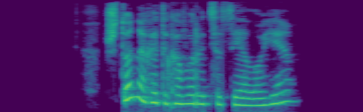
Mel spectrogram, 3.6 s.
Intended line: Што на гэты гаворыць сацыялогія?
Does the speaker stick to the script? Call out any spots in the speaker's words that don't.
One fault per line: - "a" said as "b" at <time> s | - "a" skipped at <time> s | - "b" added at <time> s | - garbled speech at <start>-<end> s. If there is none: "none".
none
